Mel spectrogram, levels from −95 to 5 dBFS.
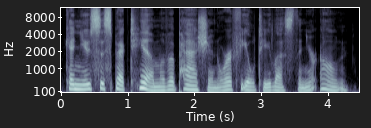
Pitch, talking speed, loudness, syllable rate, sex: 155 Hz, 190 wpm, -21 LUFS, 4.1 syllables/s, female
